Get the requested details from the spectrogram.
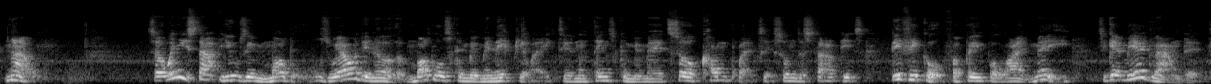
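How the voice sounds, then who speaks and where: A man's voice: fairly high pitch, sing-song, normal speed, a little mellow. An older man with a Yorkshire accent talking casually to his viewers in a wry, skeptical way. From Yorkshire, England. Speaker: political commentary vlogger. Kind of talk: casual monologue to camera. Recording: slightly distant mic, faint background noise.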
